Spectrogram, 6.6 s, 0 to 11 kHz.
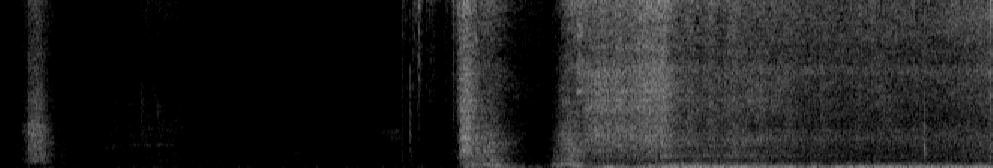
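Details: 1975 Cadillac Fleetwood V8 restarted after valve cover gasket replacement, with oil flow to the top end being checked. After a few quiet seconds it cranks, catches and settles into a steady low rumble: running properly.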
